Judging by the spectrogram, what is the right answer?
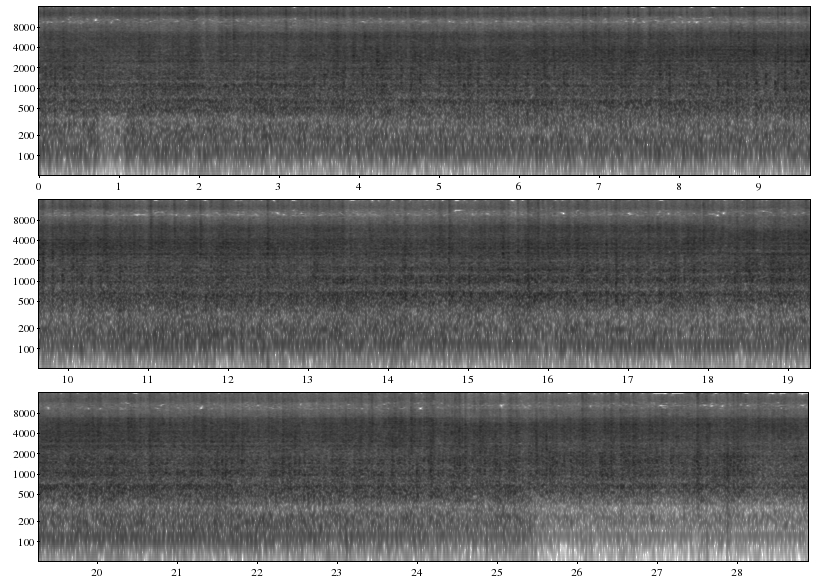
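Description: FAE MTL tractor-mounted PTO rock grinder crushing river stones: a steady heavy tractor engine working under load, with dense crunching and grinding of rock in the rotor chamber. The low engine hum thins out near the end, leaving mostly the crushing.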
